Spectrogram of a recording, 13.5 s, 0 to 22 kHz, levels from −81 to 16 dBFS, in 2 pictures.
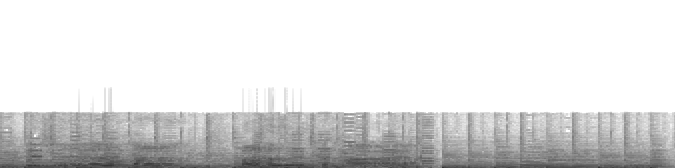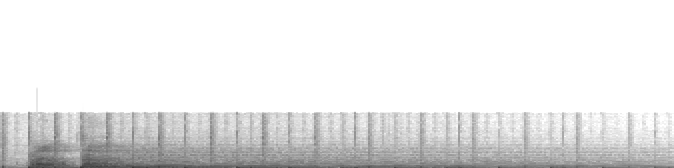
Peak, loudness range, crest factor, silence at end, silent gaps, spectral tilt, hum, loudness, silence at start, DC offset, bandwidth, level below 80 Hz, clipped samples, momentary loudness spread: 0 dBFS; 13 LU; 14 dB; 0 s; none; -7 dB/octave; none; -14 LUFS; 0 s; 2%; 7.6 kHz; -22 dBFS; under 0.1%; 17 LU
